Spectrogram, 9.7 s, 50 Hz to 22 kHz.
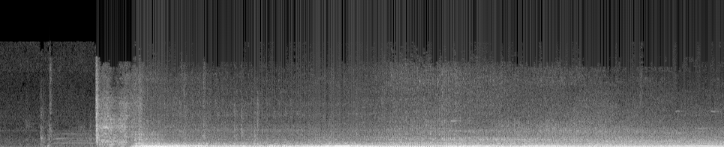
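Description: Dodge Viper V10 starting up, giving two short revs, then pulling away with its engine pitch climbing steadily.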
